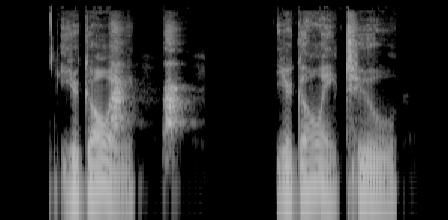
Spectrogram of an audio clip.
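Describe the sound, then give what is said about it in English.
A dog barks in a few loud, tonal barks and yelps, grouped in two clusters with short silences between them. “excuse my dog”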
